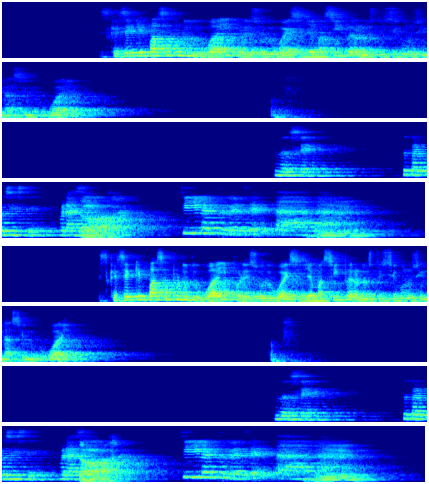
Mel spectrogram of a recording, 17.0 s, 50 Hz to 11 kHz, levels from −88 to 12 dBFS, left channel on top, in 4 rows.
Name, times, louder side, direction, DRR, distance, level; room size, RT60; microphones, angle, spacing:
voice 1, 1.1-5.0 13.5-13.9 15.8-16.3, right 2 dB, 80° right, 4 dB, 0.3 m, -31 dB
voice 2, 11.2-11.7 12.5-14.0 14.5-16.2, right 1 dB, 15° left, -5 dB, 0.4 m, -38 dB
2.7 x 2.0 x 2.3 m, 1.2 s
head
